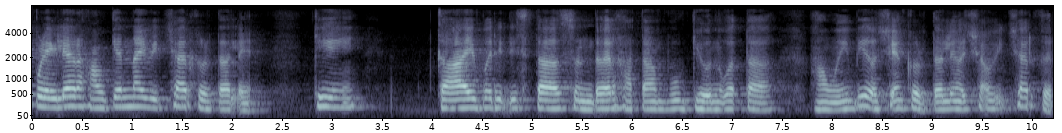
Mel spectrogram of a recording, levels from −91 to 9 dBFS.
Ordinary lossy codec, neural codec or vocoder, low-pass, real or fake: AAC, 32 kbps; none; 7.2 kHz; real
